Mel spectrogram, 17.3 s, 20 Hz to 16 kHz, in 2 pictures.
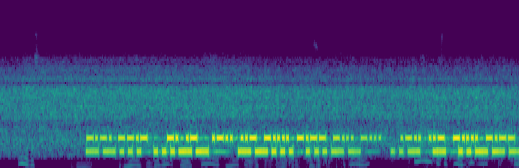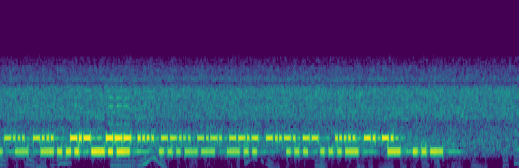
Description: Morse code, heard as two keyed tones, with radio static, fading, room echo and speech in Dutch. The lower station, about 17 wpm, 400 Hz: 73 73 UT2TBK 3D SV TU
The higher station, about 32 wpm, 690 Hz: CQ NA LU6YBB LU6YBB K OH7CQ/M 5NN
